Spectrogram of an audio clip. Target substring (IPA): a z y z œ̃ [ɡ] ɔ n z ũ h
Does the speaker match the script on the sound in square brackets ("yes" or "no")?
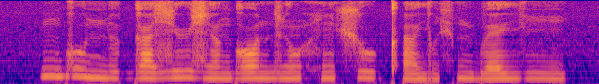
yes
